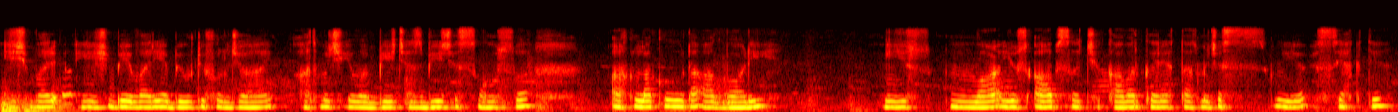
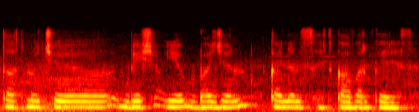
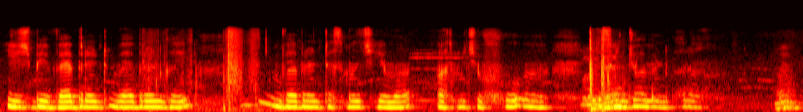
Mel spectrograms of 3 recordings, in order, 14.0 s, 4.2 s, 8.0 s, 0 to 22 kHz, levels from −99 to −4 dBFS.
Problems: low volume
